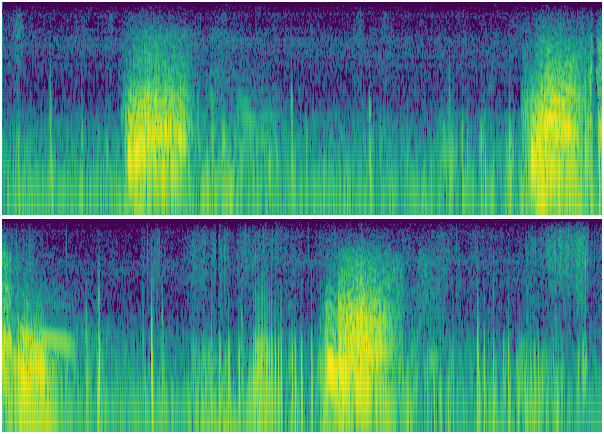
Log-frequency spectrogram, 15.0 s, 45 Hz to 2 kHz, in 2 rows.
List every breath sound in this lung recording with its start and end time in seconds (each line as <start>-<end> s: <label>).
1.41-2.47 s: inhalation
1.49-2.38 s: wheeze
6.41-7.47 s: inhalation
6.57-7.25 s: wheeze
7.41-8.46 s: wheeze
7.46-8.97 s: exhalation
11.50-12.61 s: inhalation
11.53-12.47 s: wheeze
